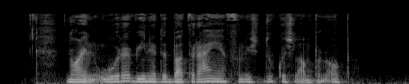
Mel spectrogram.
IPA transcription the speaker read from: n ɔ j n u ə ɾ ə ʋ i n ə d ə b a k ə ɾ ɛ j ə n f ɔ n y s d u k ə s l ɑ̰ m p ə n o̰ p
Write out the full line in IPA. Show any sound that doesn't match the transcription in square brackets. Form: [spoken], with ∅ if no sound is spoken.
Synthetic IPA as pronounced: n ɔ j n u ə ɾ ə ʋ i n ə d ə b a [t] ə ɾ ɛ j ə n f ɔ n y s d u k ə s l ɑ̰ m p ə n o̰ p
